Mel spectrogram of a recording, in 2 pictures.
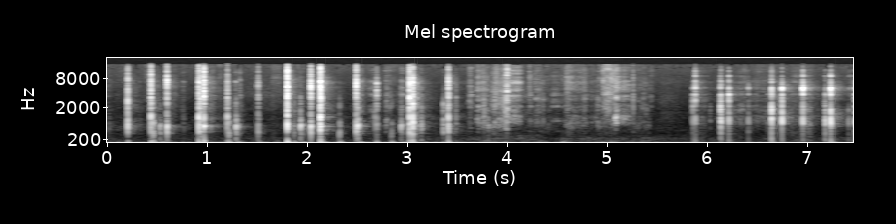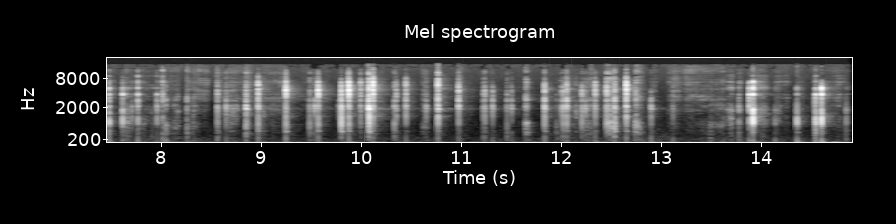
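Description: A small wooden box with compartments holding wooden stamps and an ink pad is held upright and tapped and scratched with long nails. Quick, dry, sharp taps come in dense, uneven bursts, with crunchy scratching between them. The sound is quiet and close, with brief clicks that die out almost at once.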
